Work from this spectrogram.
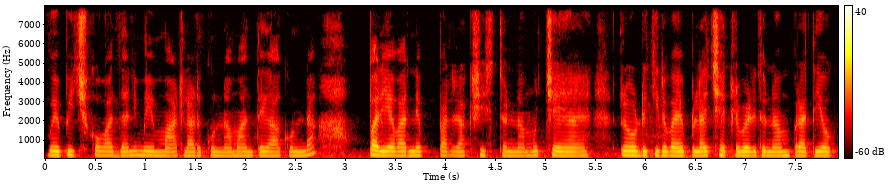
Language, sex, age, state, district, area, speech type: Telugu, female, 30-45, Andhra Pradesh, Srikakulam, urban, spontaneous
